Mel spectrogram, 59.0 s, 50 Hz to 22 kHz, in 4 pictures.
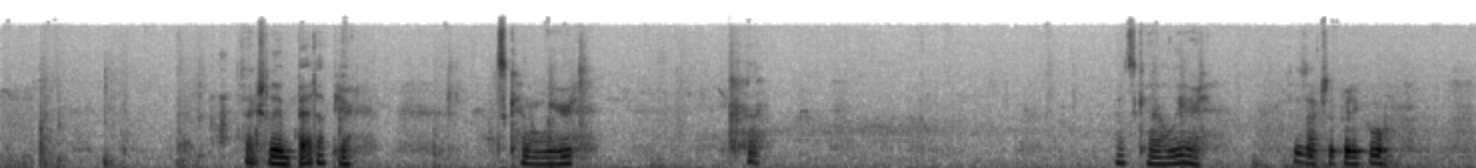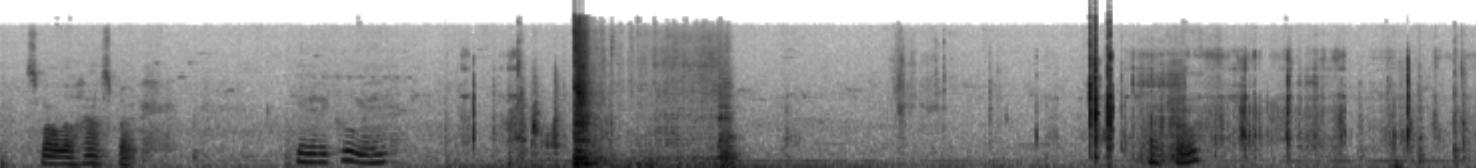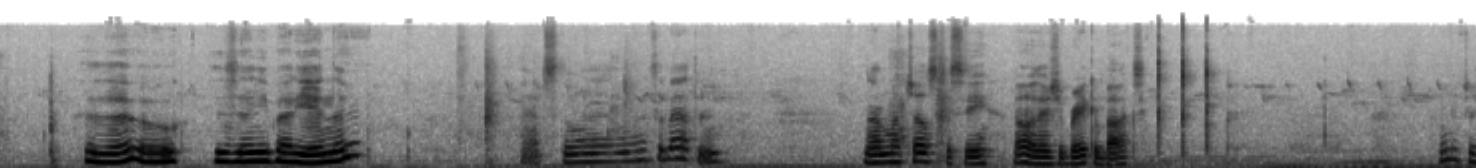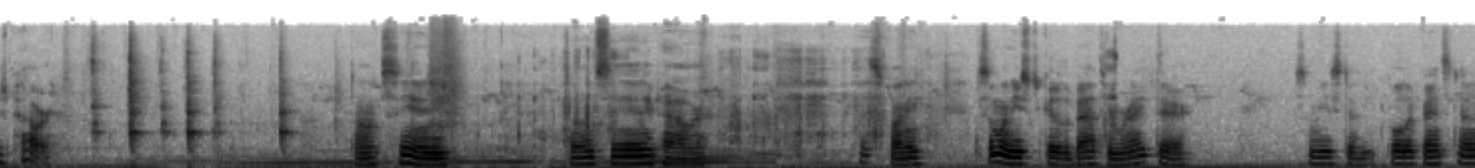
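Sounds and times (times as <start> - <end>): door dragging: 19.8 - 22.3, 48.3 - 54.2
door clunk: 20.0 - 21.2.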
